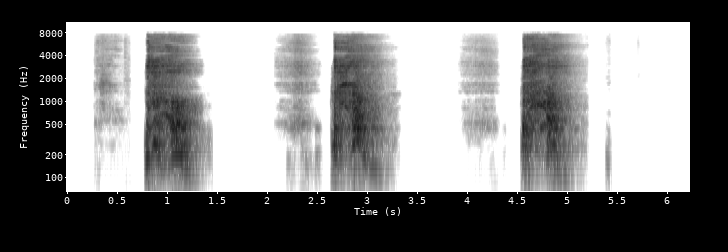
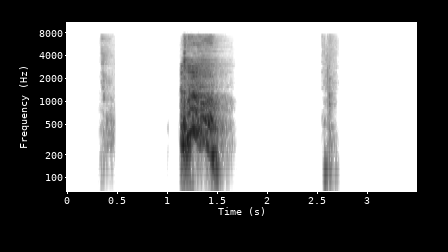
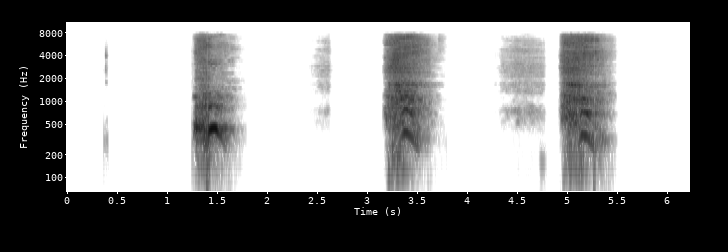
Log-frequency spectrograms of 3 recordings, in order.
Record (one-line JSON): {"three_cough_length": "6.2 s", "three_cough_amplitude": 27335, "three_cough_signal_mean_std_ratio": 0.37, "cough_length": "3.5 s", "cough_amplitude": 21176, "cough_signal_mean_std_ratio": 0.27, "exhalation_length": "6.2 s", "exhalation_amplitude": 18279, "exhalation_signal_mean_std_ratio": 0.32, "survey_phase": "beta (2021-08-13 to 2022-03-07)", "age": "45-64", "gender": "Male", "wearing_mask": "No", "symptom_none": true, "smoker_status": "Ex-smoker", "respiratory_condition_asthma": false, "respiratory_condition_other": false, "recruitment_source": "REACT", "submission_delay": "5 days", "covid_test_result": "Negative", "covid_test_method": "RT-qPCR", "influenza_a_test_result": "Negative", "influenza_b_test_result": "Negative"}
